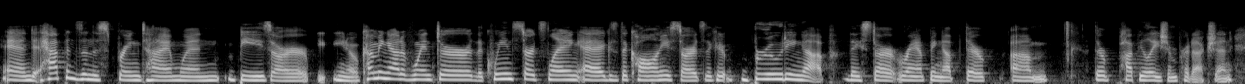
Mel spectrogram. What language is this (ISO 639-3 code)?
eng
